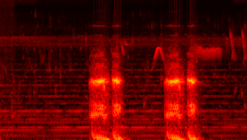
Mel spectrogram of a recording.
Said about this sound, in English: Some critters are all sleepy and they're winding down for the night, but some are just starting their almighty chorus for the night. Can you hear Mr. Frog?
